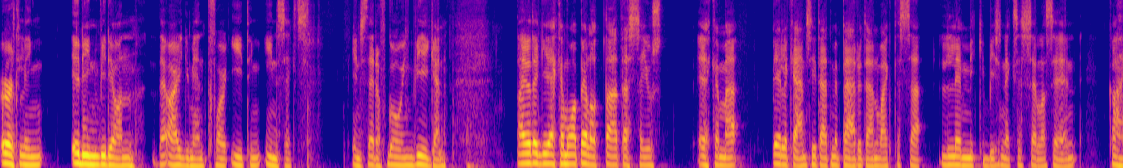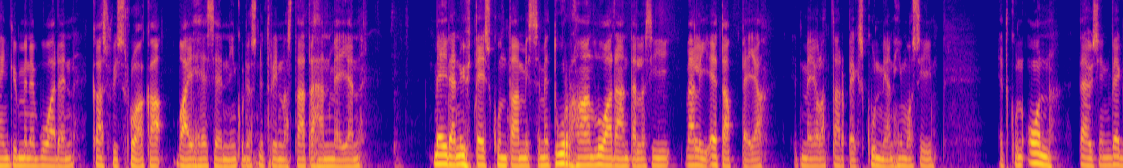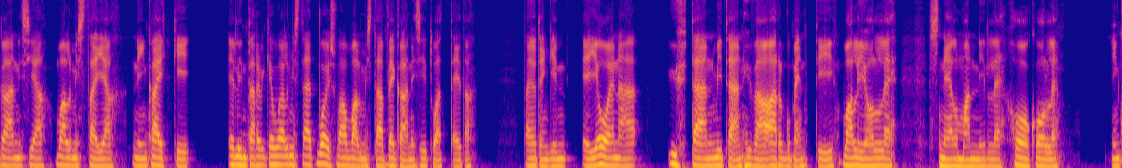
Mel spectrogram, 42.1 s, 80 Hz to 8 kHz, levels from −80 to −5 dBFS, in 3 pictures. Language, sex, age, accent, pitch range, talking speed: Finnish, male, 20-39, native, 120-140 Hz, 115 wpm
